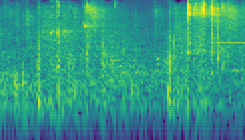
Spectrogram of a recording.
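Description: Sabre fencers' footwork on the piste: quick stamping and shuffling footsteps in a run of sharp knocks, with one louder crack near the end, over voices in the hall.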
